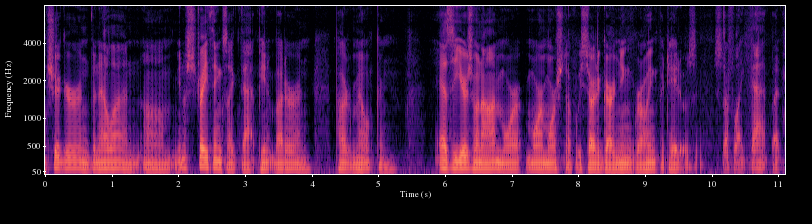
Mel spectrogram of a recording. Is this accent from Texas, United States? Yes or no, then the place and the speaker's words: no; Alaska, United States; I grew up on the Kobuk River, which is about 100 miles north of the Arctic Circle in northern Alaska. I was 25 miles or so downriver from an Eskimo village.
